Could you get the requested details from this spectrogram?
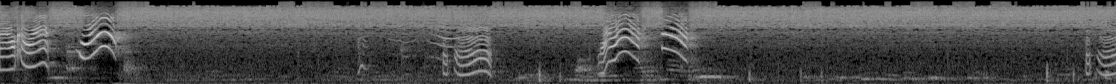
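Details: Pet parrot that talks, repeating words like mummy and mithu; several bursts of wavy, harmonic, voice-like syllables spread over the stretch, some paired, over a steady hissing background.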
